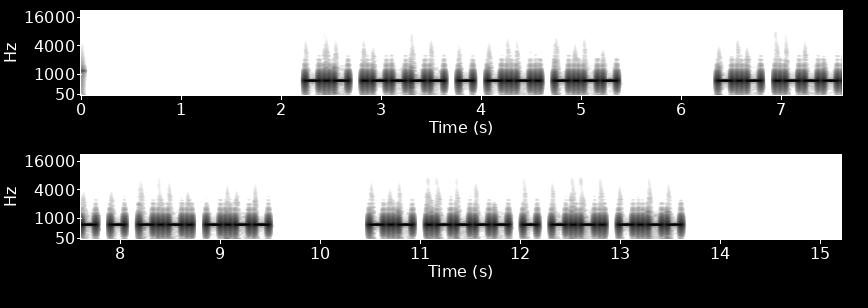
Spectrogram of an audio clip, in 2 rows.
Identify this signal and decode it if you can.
Morse code, heard as a keyed tone, about 25 wpm, 700 Hz. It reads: K1TCY K1TCY K1TCY
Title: USA Call Signs - 5 Characters - Repeated 3x - 25wpm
